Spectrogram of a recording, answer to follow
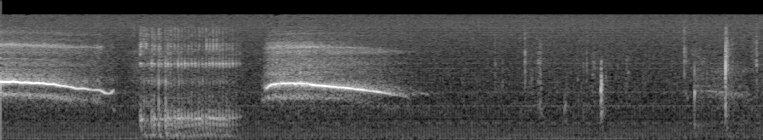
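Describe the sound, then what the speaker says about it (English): A bear snoring in a children's story, heard as two long, drawn-out nasal snores with a breathy rumble between them, followed by quiet with a few faint ticks. "He just lay there smiling dozily and went right on snoring."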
